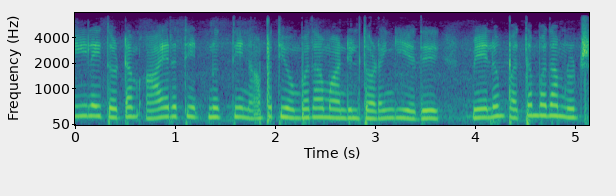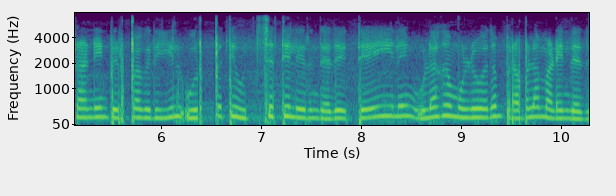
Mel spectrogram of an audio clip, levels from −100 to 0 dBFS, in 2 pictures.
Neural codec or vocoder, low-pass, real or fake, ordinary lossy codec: none; 7.2 kHz; real; none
